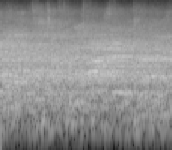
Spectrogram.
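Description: Indistinct chatter of many voices echoing in a large sports hall, with an occasional dull thud.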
